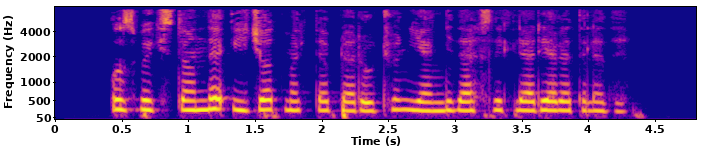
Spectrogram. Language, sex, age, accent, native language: Uzbek, female, 18-24, Toshkent shahri, Uzbek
